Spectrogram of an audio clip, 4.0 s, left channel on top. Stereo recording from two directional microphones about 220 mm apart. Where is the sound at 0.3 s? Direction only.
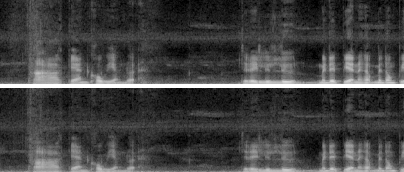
35° left (ahead or behind).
